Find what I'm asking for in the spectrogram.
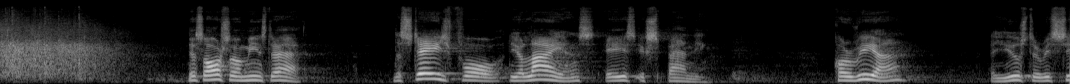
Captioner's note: applause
